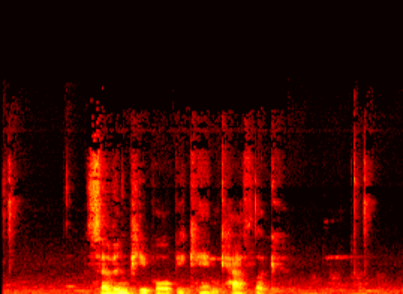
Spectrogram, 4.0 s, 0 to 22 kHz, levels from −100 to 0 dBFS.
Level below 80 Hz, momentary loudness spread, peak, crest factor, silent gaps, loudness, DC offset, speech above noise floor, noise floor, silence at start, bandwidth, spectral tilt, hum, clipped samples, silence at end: -50 dBFS; 25 LU; -8 dBFS; 20 dB; none; -25 LUFS; under 0.1%; 28 dB; -53 dBFS; 0.1 s; 11.5 kHz; -6 dB/octave; none; under 0.1%; 0.3 s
